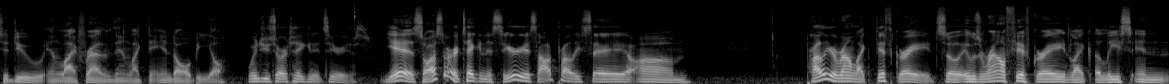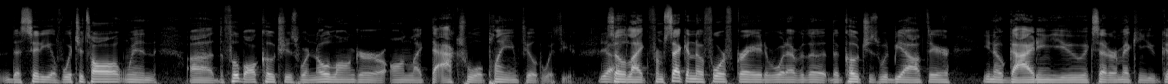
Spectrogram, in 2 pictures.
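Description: At 3.55 s, between "you start taking it" and "yeah so i started", a sharp snap or tight cluster of clicks, peaking around -25 dBFS, sits on top of the speech. This is likely an electrical switching spike: a nearby switch, motor or static discharge arcing briefly and coupling into the audio line.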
